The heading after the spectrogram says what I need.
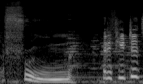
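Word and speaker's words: Frome: or on your train wrong it's not from f-r-o-m-e it should be blitheringly obvious it's pronounced froome but if you did say from don't worry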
